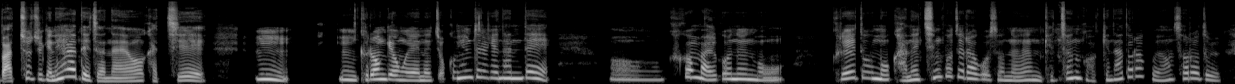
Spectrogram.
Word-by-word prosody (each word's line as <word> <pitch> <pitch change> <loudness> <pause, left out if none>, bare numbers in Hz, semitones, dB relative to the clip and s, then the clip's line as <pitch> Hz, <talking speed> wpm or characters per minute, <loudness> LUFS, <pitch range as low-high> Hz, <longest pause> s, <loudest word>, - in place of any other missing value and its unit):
맞춰주기는 235 -7 +4
해야 355 +4 +7
되잖아요, 155 - +1
같이. 170 +3 +1 0.5
음. 235 -5 +4 0.6
음. 215 -1 +1
그런 230 +2 +4
경우에는 185 -4 +1
쪼끔 290 - -4
힘들긴 310 -2 0
한데 280 0 +2 0.6
어 210 -3 -9
그것 340 -1 -3
말고는 245 -3 +2
뭐 100 - -4 0.5
그래도 290 +3 -1
뭐 235 -5 +3
가는 200 +5 -1
친구들 340 +2 +2
하고서는 200 -5 -2
괜찮은 275 +12 -1
것 - - -13
같긴 215 -1 -8
하더라고요 245 - -7
서로들 245 -8 -5
225 Hz, 300 characters per minute, -24 LUFS, 195-280 Hz, 0.6 s, 해야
